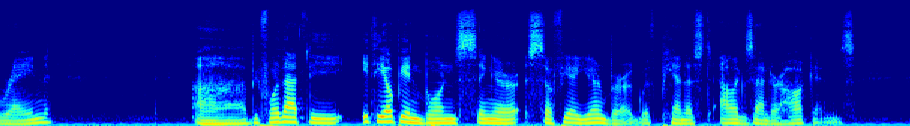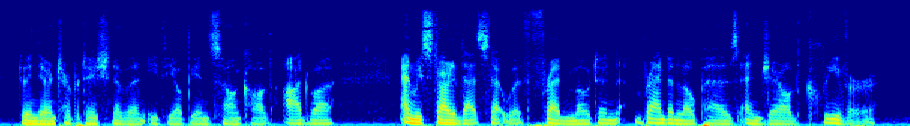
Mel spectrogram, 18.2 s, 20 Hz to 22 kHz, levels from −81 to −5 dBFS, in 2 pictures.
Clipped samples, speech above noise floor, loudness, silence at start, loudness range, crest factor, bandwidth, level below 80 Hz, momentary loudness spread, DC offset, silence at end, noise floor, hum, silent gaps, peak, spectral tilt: under 0.1%; 22 dB; -36 LUFS; 0 s; 7 LU; 18 dB; 16.5 kHz; -48 dBFS; 13 LU; under 0.1%; 0 s; -57 dBFS; none; none; -16 dBFS; -6.5 dB/octave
